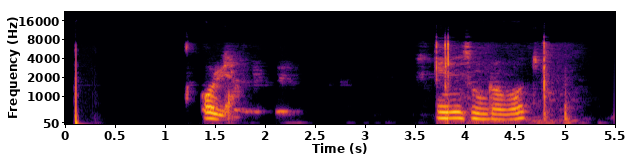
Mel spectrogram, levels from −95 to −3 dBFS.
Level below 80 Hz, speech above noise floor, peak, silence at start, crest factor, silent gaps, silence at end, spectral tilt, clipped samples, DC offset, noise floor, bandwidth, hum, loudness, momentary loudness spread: -46 dBFS; 19 dB; -2 dBFS; 0.1 s; 26 dB; 0.46-1.20 s, 2.49-2.63 s, 2.71-2.75 s, 3.05-3.10 s, 3.33-3.45 s; 0.45 s; -4.5 dB/octave; under 0.1%; under 0.1%; -41 dBFS; 9.6 kHz; none; -23 LUFS; 22 LU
